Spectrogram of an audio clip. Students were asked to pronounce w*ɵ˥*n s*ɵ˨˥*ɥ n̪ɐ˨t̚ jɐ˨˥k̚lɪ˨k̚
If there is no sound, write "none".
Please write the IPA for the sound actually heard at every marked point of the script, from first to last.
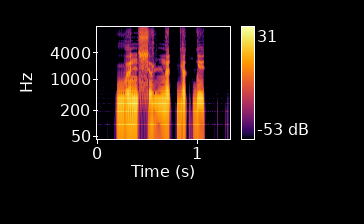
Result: ɵ˥, ɵ˨˩

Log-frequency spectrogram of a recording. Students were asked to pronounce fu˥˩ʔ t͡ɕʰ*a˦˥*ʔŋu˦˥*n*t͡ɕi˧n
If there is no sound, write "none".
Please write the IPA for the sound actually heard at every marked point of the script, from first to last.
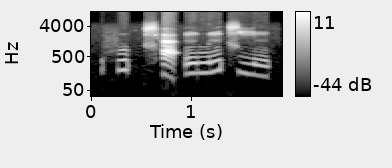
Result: a˨˩, n

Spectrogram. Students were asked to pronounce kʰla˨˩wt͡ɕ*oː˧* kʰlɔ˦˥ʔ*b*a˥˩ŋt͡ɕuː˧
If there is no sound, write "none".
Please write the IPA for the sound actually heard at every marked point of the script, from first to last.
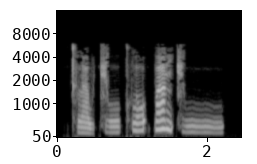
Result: oː˧, p

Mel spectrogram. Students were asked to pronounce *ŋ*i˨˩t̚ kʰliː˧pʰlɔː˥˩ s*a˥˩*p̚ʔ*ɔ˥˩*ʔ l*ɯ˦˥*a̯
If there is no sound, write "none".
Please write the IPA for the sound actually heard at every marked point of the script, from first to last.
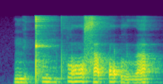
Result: ŋ, a˦˥, ɔ˥˩, ɯ˦˥

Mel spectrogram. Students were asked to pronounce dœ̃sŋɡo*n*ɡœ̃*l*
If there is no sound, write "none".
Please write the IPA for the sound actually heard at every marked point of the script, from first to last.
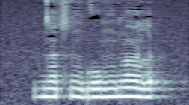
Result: ŋ, l

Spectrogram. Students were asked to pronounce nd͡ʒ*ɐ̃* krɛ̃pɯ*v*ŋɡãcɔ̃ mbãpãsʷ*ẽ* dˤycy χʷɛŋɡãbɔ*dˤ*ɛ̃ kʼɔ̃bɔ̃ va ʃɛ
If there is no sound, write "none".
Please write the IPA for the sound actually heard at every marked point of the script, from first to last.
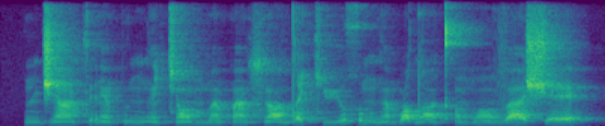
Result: ã, none, ɛ̃, dˤ

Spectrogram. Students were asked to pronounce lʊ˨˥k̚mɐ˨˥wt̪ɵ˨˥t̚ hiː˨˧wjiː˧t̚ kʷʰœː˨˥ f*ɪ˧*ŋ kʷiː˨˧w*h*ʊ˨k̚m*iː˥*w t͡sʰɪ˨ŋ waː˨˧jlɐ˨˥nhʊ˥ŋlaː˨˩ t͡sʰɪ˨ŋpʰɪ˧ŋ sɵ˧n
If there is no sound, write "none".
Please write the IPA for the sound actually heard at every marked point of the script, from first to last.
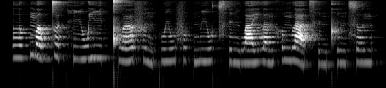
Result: ɪ˨˩, f, iː˨˧

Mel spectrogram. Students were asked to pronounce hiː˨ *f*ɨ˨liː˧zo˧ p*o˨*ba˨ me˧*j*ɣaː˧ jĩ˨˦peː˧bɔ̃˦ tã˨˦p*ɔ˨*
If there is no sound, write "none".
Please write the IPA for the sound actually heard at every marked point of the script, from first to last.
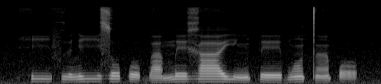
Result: f, o˨, none, ɔ˨

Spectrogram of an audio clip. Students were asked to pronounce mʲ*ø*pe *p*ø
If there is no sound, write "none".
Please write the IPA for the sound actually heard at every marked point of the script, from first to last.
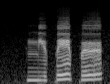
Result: ø, p

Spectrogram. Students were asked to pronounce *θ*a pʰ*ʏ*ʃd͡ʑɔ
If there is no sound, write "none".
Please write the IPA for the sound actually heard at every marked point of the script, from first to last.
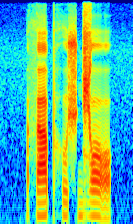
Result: θ, u

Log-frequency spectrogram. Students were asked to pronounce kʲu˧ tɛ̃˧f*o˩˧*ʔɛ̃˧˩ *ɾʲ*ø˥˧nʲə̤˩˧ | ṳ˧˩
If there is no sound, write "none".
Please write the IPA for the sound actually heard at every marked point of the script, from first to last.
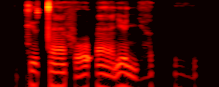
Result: o˩˧, ɾʲ

